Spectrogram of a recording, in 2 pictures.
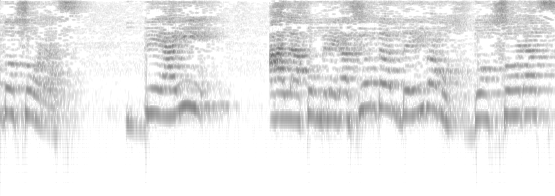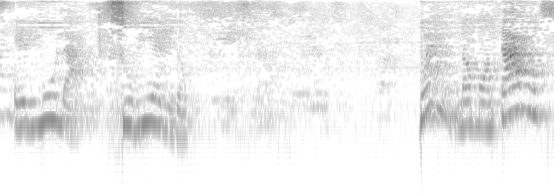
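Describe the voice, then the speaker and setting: A very high-voiced woman with a Colombian Spanish accent preaches as a guest speaker, her tone soft and mellow. She tells her story in an animated way, calling the listeners brothers and sisters. The sound rings through a large, very echoey church hall. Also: slight background noise. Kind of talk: sermon testimony.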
